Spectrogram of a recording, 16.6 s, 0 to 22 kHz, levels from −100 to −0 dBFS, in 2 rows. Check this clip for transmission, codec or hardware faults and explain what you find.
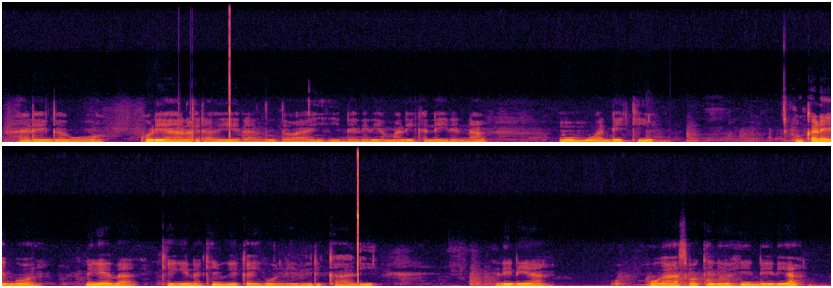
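The speech carries two bursts from an uninitialised buffer, at 2.27 s and 11.84 s. In each case a block was played before audio had been written into it, so whatever sat in memory was read out as samples. The result is a sudden, loud spray of digital noise, 0.73 ms long at 2.27 s, which fits a 32-sample block, and 2.9 ms at 11.84 s, which fits a 128-sample block. Unlike a dropout, which leaves a gap of silence, or a simple click, these bursts are garbage, and their length matches a whole buffer.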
